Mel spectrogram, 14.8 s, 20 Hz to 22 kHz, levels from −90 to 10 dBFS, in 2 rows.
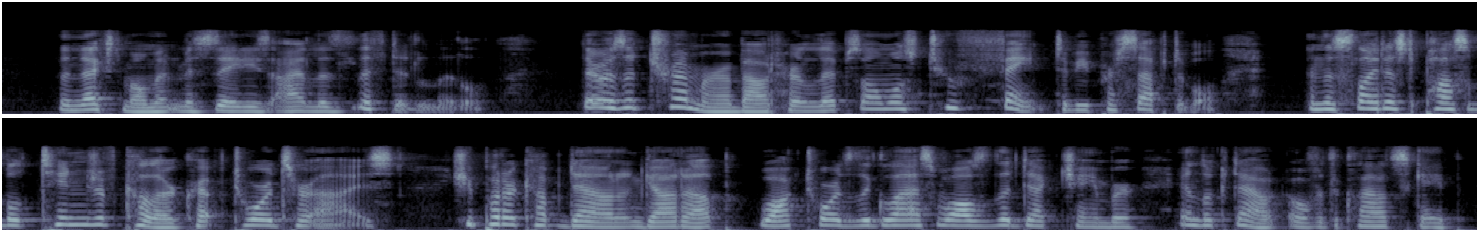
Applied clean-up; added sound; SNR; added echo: none; none; none; none.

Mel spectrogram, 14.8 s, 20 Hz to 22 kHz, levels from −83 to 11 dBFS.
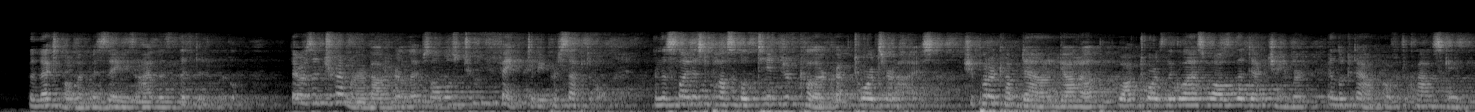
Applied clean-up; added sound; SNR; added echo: none; none; none; reverberation time 2.5 s.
